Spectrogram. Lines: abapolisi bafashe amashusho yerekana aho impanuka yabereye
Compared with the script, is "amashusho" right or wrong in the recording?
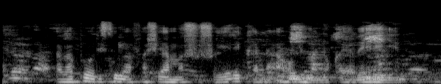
right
